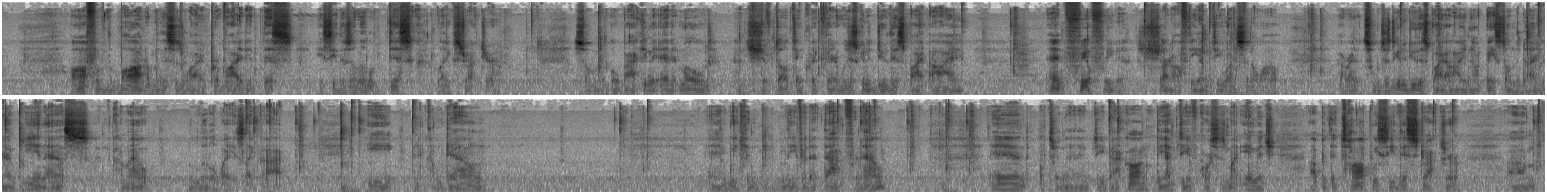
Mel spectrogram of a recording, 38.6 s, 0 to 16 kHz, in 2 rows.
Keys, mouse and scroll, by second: 0.8 scroll down 2, 2.0-2.4 scroll down 1, 2.8 scroll down 2, 6.6 scroll up 2, 7.5 Tab, 8.0 scroll up 3, 9.4 alt+shift+click, 9.9 scroll down 2, 10.2 middle click, 12.0 middle click, 14.3 click, 15.1 shift+middle click, 15.5 middle click, 16.5-17.3 scroll up 1, 17.3 scroll up 1, 17.4 middle click, 19.0 e, 19.5 s, 22.6 middle click, 23.5 e, 24.4 click, 27.3 middle click, 28.8 Tab, 29.3-29.6 scroll down 2, 29.7 shift+middle click, 30.1 middle click, 31.1 shift+middle click, 33.1 click, 34.9-36.1 scroll up 1, 37.4 middle click.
